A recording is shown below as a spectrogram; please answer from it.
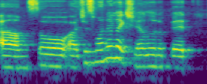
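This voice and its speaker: Mellow young woman, echoey room. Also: medium pitch, animated, normal speed. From rural Vietnam. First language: Vietnamese. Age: young adult. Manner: frequent "like", personal storytelling. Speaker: conference speaker, women-in-tech community organizer. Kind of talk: informal conversational talk. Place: indoor room on an online conference call. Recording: roomy, echoey online call.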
